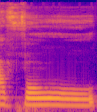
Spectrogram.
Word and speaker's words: avô: de maneira mais fechado olha só como é que tá aqui a boca do acento circunflexo e ela tá fechada avô promo sim aí a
